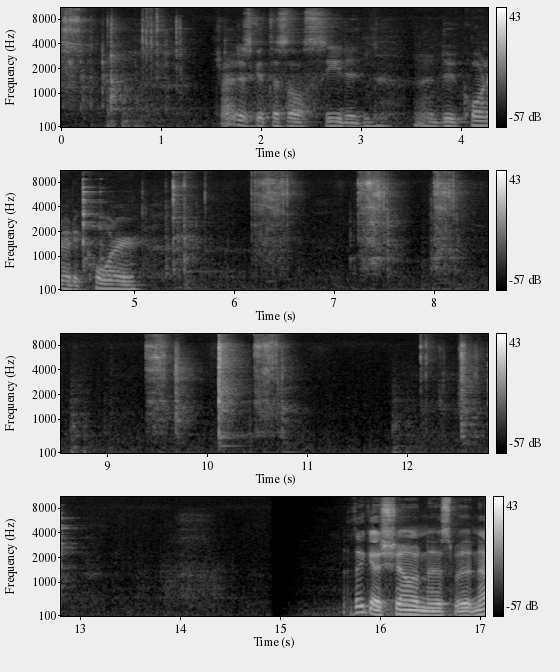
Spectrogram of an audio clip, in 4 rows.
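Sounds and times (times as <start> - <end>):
hand ratchet clicking: 0.0 - 1.2, 5.3 - 8.4, 9.4 - 10.9.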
